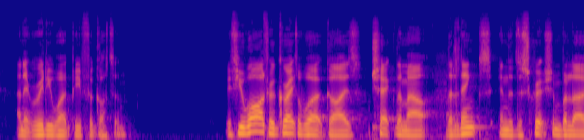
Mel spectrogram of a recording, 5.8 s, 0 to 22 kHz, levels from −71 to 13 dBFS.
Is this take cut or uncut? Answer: cut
